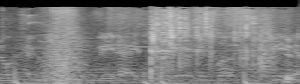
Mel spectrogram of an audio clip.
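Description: Hip hop music plays throughout, with two short hisses of an aerosol spray can spraying paint onto a wall, about half a second and about a second in.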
